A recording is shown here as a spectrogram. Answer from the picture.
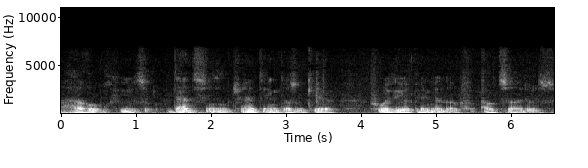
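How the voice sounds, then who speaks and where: A man with a very deep, low pitch speaks at a very slow pace in a monotone, flat intonation. Long, frequent pauses break his speech, with noticeable background noise behind him. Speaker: spiritual teacher officiating initiation. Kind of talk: ceremony address. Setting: temple room with microphone. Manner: halting, many fillers.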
